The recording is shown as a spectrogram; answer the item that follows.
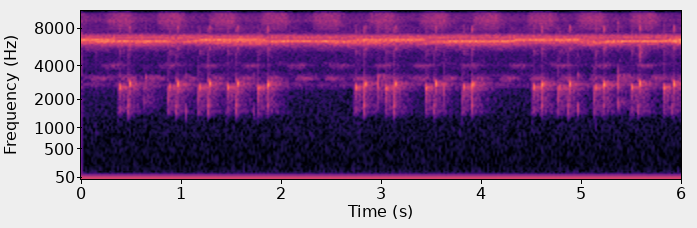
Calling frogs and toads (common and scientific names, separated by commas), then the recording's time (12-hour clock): pointedbelly frog (Leptodactylus podicipinus)
12:30am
